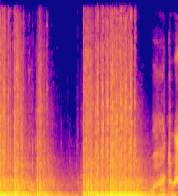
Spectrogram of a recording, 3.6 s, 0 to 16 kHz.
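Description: Machine gun fire in the video game Uncharted 4: A Thief's End, a loud, dense fusillade of rapid shots with a brief lull near the middle before the burst resumes.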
